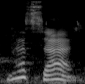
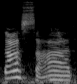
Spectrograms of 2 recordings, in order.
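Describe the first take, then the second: First: It is said in the speaker's normal voice. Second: It is said in an imitated celebrity voice.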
